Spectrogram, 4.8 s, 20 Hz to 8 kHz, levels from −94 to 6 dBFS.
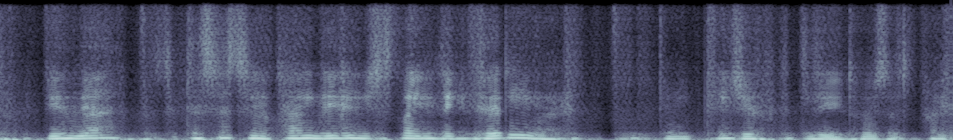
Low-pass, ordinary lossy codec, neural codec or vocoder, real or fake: none; none; codec, 16 kHz, 0.5 kbps, FreqCodec, smaller model; fake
